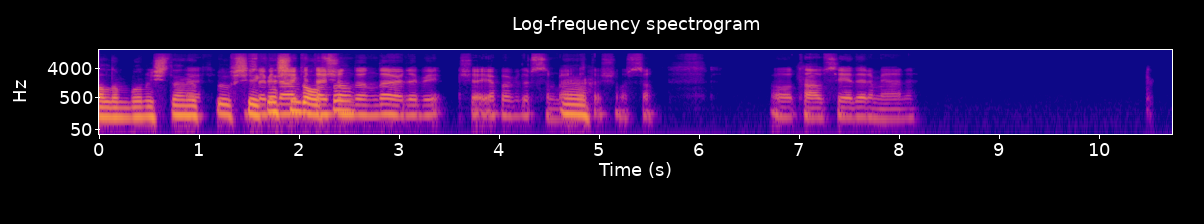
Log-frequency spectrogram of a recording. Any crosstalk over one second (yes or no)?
yes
